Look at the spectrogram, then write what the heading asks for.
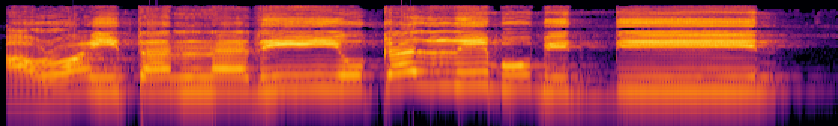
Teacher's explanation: Berarti hamzahnya dibuang, yang tersisa tinggal ya. Ra bertemu dengan ya. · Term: isqatil hamzah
